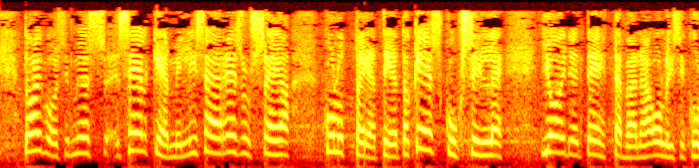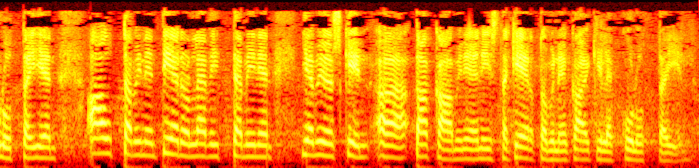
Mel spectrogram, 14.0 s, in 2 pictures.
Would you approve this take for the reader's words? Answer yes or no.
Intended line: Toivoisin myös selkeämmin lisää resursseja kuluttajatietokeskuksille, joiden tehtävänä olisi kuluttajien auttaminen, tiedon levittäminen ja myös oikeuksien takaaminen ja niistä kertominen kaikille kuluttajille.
no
